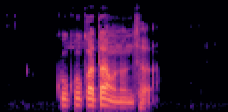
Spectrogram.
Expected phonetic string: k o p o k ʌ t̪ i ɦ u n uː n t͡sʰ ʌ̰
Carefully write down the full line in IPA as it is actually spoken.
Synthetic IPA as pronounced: k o k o k ʌ t̪ a ɦ u n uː n t͡sʰ ʌ̰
